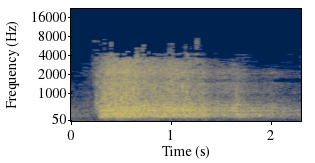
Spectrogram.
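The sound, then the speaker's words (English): A landmine goes off in a wartime radio drama: a sudden, loud blast, then a heavy low rumble that slowly fades. “I guess I stepped on a mine”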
